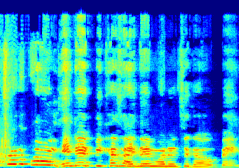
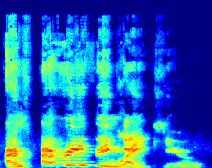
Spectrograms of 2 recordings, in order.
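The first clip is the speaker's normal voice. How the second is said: climactic refrain. Acted. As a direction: land the final line with full force. Poem refrain, climactic take.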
